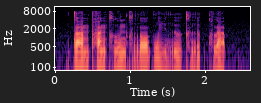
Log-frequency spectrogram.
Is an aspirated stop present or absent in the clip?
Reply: present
